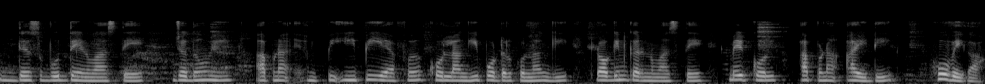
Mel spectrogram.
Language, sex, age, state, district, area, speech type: Punjabi, female, 45-60, Punjab, Kapurthala, urban, spontaneous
